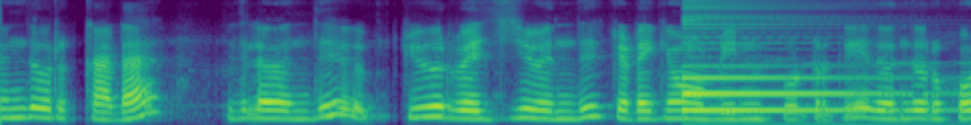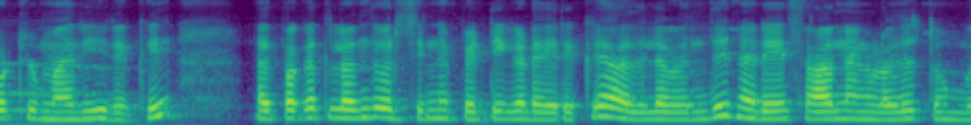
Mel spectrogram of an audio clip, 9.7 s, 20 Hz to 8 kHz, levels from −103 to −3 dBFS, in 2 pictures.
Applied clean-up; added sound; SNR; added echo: none; Acoustic guitar; 1 dB; none.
